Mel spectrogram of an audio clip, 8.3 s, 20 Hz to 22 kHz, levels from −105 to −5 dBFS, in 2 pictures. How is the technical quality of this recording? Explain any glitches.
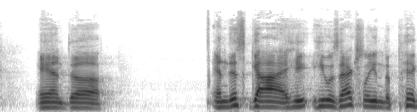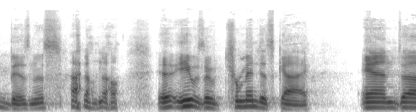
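Nothing stood out on listening, so there are no glitches to explain in this recording.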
